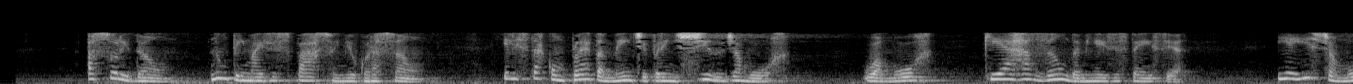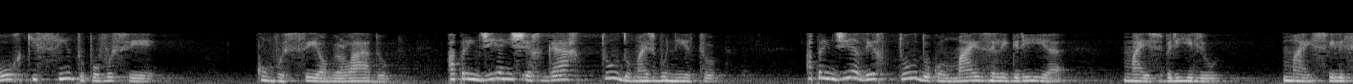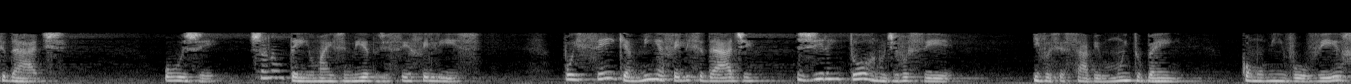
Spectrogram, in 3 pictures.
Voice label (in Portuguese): DECLARAÇAO ROMâNTICA, Românticas fem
